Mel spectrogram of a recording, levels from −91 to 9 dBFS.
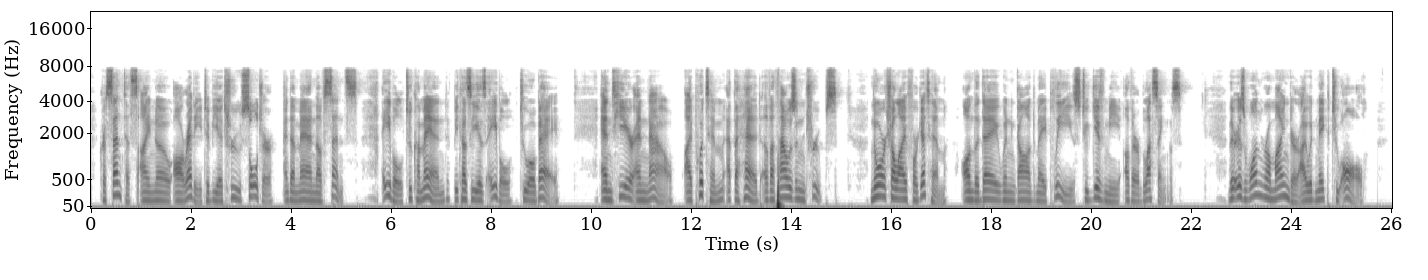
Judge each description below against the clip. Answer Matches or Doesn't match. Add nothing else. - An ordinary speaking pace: Matches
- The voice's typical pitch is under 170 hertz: Matches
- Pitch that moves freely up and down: Doesn't match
